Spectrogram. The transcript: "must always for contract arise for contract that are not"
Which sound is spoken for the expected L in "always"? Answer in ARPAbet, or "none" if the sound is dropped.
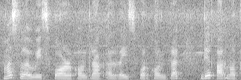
none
